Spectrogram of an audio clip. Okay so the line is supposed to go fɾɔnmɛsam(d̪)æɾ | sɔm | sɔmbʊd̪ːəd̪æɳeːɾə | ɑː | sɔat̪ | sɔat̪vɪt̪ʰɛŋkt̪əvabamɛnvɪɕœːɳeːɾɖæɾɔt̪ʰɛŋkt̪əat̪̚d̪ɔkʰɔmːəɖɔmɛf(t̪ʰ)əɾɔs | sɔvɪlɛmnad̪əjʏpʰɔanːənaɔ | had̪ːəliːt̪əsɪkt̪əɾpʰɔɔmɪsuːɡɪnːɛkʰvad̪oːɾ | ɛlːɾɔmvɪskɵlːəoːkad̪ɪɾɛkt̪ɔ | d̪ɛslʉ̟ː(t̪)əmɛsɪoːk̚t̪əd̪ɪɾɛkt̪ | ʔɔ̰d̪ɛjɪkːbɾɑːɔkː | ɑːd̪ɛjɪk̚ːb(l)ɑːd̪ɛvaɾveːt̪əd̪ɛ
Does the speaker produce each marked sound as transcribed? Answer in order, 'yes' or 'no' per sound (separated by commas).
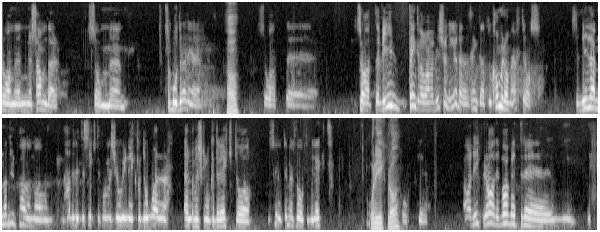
yes, no, yes, no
